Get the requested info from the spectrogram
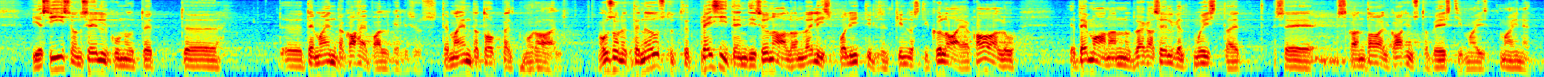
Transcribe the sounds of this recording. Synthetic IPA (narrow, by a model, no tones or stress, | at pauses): jɑsiːso̞nse̞lɡunud̪̥e̞t̪ | t̪e̞mɑe̞nd̪̥ɑkɑɦe̞pɑlɡ̥e̞lisṵst̪e̞mɑe̞nd̪ɑt̪o̞pːˑe̞lt̪ˑmo̞ɾɑ̰ːlʲ | mɑusunet̪ːe̞nɤwst̪ut̪ːˑet̪̚pre̞sʲid̪̥e̞nʲd̪̥isɤnɑlo̞nvælʲispo̞lʲiːt̪ˑilise̞lt̪kind̪lɑst̪ikɤlɑjɑkɑːlu | jɑt̪e̞mɑo̞nɑnːud̪̥væɡ̥ɑse̞lɡe̞lt̪mɤjst̪ɑe̞t̪se̞ːskɑnd̪̥ɑːlʲkɑɦjust̪ɑb̥e̞ːst̪imɑjnḛt̪ːˑ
